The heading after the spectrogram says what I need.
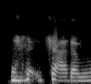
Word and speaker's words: Chatham: Chatham, yes.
